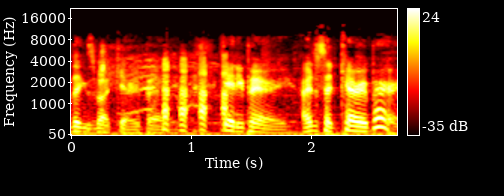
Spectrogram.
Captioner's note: laughing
